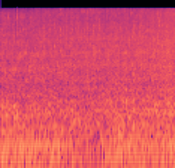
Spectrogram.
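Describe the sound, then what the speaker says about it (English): Water flowing steadily in Minecraft, a continuous broadband rush like a stream or pour, fairly loud and uninterrupted with no talking. "You can hear the sounds. Yeah, the water."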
